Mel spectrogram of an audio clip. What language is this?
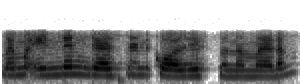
Telugu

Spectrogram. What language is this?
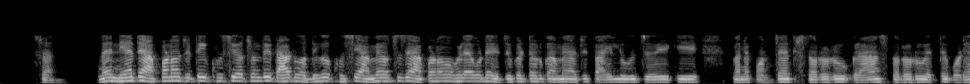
Odia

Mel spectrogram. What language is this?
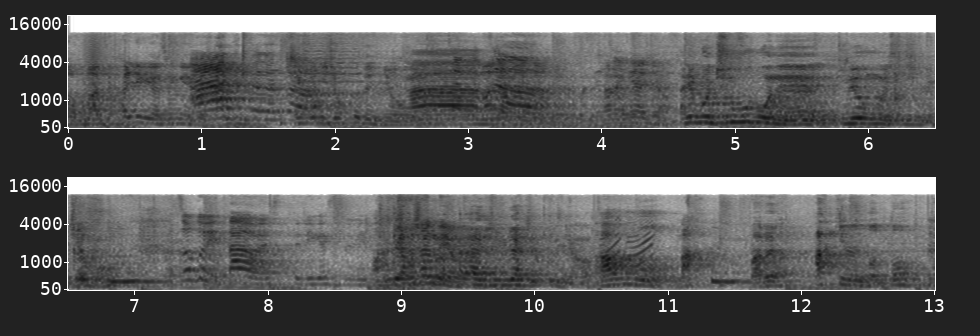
Korean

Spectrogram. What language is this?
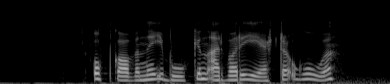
Norwegian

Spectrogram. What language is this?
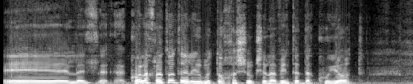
Hebrew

